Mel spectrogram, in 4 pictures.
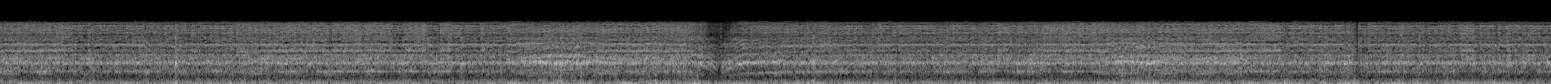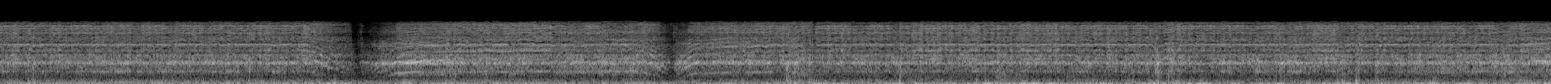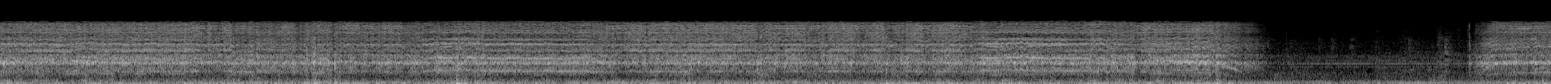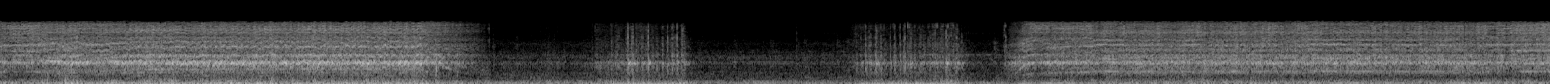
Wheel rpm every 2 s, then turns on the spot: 160, 160, 160, 140, 150, 160, 160, 160, 160, 100, 140, 130, 160, 160, 160, 160, 160, 160, 160, 160, 160, 120, 10, 130, 160, 100, 10, 10, 80, 160, 160.
52-56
